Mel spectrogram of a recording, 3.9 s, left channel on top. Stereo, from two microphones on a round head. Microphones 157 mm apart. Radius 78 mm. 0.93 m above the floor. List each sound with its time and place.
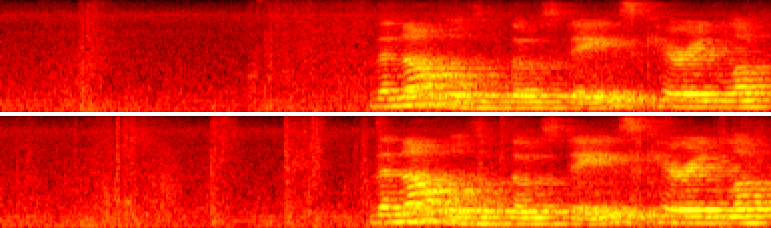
1.8 s a woman speaking: 5° left (ahead or behind), 0.5 m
